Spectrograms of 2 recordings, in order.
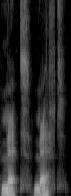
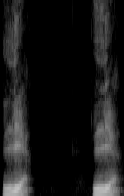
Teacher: can you hear that the L there has been softened? It's as if that letter Y has slipped in between the L and Ye. Now I say slipped in because it's not being clearly pronounced.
